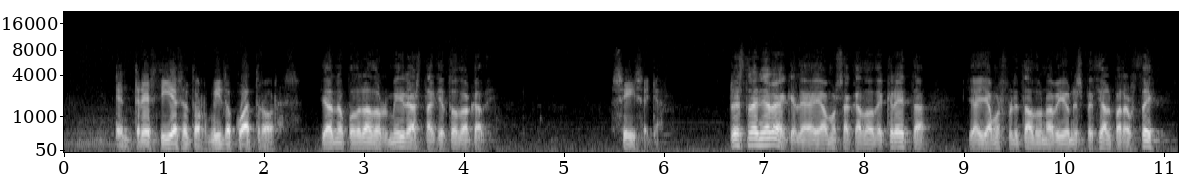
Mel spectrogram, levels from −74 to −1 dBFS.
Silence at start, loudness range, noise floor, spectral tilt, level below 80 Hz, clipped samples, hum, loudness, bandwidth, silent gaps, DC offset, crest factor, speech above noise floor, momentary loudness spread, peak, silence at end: 0.3 s; 5 LU; -53 dBFS; -7 dB/octave; -50 dBFS; under 0.1%; none; -20 LUFS; 13 kHz; none; under 0.1%; 18 dB; 34 dB; 9 LU; -2 dBFS; 0.2 s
